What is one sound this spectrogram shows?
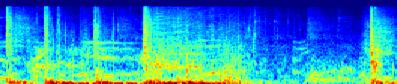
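Stone shatters and debris crashes.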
